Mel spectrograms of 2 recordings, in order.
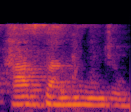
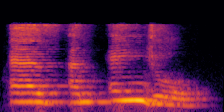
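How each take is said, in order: First: The first word starts with an h sound. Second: The first word starts with a vowel sound. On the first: The speaker calls it wrong. "not has an angel. So the person actually added H" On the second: The speaker calls it right. "the person is actually trying to say, as an angel"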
